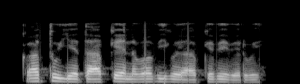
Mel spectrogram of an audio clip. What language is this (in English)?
Kalenjin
